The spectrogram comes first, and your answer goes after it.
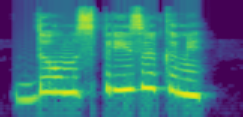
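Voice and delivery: quavering. A teacher lists the obstacles and a girl asks back: trembling voice. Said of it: "переспросила дрожащим голосом Юми".

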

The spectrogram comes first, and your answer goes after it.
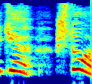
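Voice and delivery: startled, shrill scream, very high-pitched. Woken suddenly by the narrator, she leaps out of bed: screaming. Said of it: "завопила она и вскочила с кровати".

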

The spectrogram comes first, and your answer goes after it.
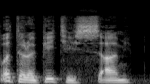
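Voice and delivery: ordinary delivery

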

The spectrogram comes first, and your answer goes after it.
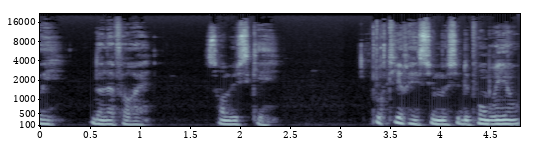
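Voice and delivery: quavering, halting voice. Madame Bastien answers David in a trembling, broken voice. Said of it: "reprit Madame Bastien d'une voix tremblante, entrecoupée".

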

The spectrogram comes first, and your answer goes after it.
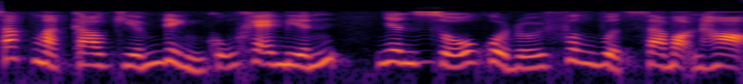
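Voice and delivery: ordinary delivery, nothing marked

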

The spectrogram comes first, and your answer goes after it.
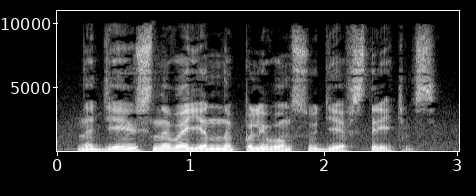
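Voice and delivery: plain reading voice

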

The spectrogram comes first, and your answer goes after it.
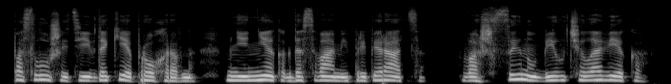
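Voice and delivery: plain reading voice

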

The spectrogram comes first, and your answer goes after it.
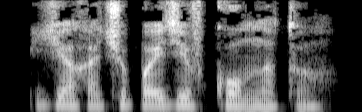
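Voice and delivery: high, begging, imploring, pleading voice. Pressed by his father's question at the table, the narrator answers, pleading. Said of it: "умоляюще попросил я".

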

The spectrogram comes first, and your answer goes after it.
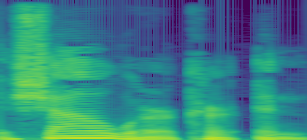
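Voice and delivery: only the syllable show of shower stressed. Correcting the stress in shower curtain: stress only on show. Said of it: "你的重音应该只有shower 的这个音节".

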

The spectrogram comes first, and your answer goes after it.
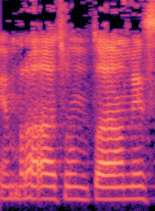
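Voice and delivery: normal talking voice

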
